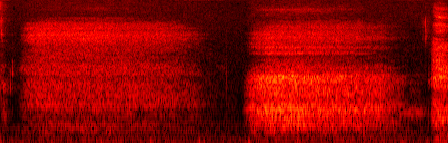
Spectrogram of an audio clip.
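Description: Slow deep breaths during an intermediate yoga flow: a long airy exhale, a pause, then a stronger inhale-like rush of breath, close and soft with no talk.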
